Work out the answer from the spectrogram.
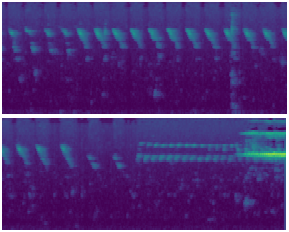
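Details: Chirpy canary in a long rolling song, played to lure other canaries into singing: a crisp chain of high down-slurred notes, a single click, then a smooth steady trill growing louder at the end.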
